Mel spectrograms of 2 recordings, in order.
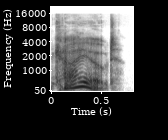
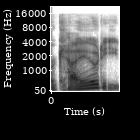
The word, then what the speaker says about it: coyote: And looked down, and holy hallelujah, there was a very well-fed coyote, or coyote, depending on the pronunciation style you use.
